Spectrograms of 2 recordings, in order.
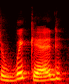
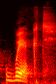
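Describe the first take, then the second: First: The ending is a separate extra syllable. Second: The ending is a plain t sound. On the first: It is the adjective. The speaker calls it right. "it's an adjective, and it's pronounced wicked" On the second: It would be a verb form. The speaker calls it wrong. "not wicked"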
